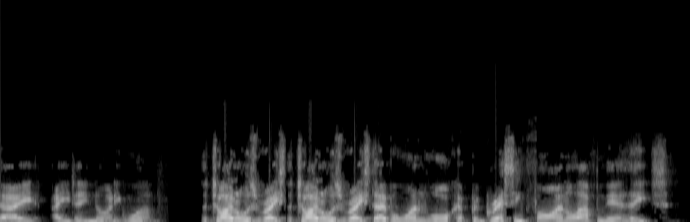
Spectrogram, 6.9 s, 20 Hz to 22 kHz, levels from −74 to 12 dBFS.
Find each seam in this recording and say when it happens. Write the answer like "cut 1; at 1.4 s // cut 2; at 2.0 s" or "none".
cut 1; at 1.7 s // cut 2; at 2.8 s // cut 3; at 4.2 s // cut 4; at 5.3 s // cut 5; at 6.0 s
